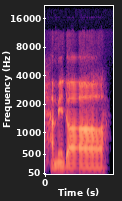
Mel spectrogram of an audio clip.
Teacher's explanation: جب وقف ہوتا ہے تو حمدہ, حمدہ نہیں ہوگا, لمبی آواز نہیں ہوگی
